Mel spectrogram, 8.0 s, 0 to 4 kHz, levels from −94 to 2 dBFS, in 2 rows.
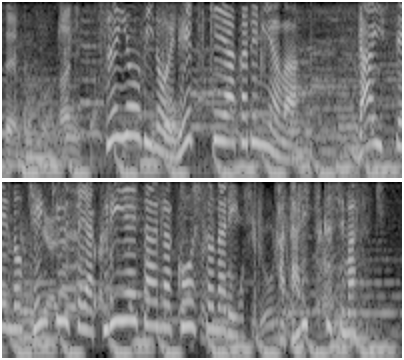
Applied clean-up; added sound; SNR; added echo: none; none; none; none.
